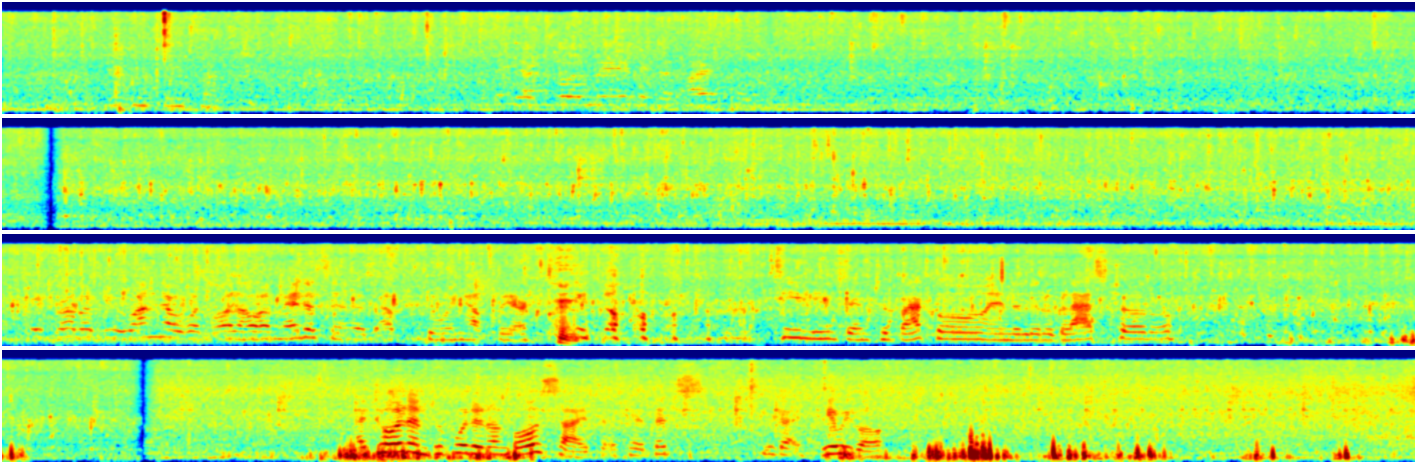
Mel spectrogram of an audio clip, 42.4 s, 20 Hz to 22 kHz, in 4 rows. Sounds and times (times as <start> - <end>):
Rustling leaves: 0.0 - 42.3
Speech: 3.7 - 5.8, 21.4 - 25.8, 27.0 - 30.0, 34.4 - 38.4.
